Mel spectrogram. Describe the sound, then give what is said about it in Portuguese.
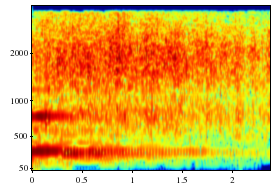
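A crowd claps steadily and densely to applaud the Lord, a continuous wash of many hands filling the whole moment at an even, fairly loud level, with a faint low tone beneath. “Vamos aplaudir o Senhor por aí.”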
